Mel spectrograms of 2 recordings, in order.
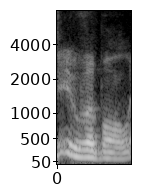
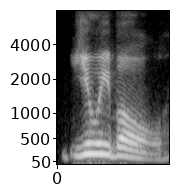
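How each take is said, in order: First: The first name sounds like 'oo-va'. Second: The first name sounds like 'you-ee'. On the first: The speaker calls it right. "you're right. It is Uva Bowl" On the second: The speaker calls it wrong.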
